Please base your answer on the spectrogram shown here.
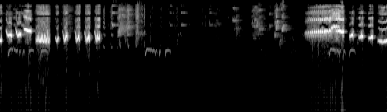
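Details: Orange-headed thrush singing, a recording meant as a lure for other birds: rapid runs of short high chirps and whistles, a pause with soft low notes, then a quick rising buzzy trill followed by clipped whistles.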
